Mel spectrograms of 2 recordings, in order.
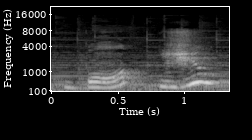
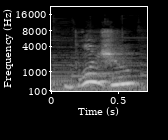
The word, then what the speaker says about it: bonjour: Bonjour. Bonjour. Listen to my pronunciation. I'm not saying bonjour. It is bonjour. The R sound stays in my tongue only.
